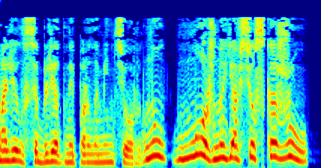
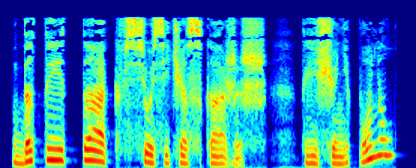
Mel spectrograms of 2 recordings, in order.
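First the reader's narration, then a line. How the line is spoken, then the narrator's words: Quiet question. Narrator (Russian): тихо спросил Кордовин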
